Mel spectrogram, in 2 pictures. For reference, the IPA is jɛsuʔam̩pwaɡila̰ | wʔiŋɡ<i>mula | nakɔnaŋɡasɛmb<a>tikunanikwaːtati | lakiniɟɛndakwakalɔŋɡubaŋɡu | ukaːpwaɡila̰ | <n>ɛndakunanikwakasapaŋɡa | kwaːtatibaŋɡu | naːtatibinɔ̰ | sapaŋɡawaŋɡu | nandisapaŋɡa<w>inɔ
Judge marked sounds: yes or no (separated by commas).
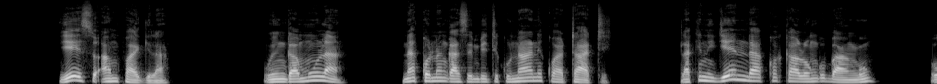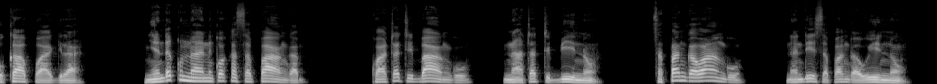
no, no, no, yes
